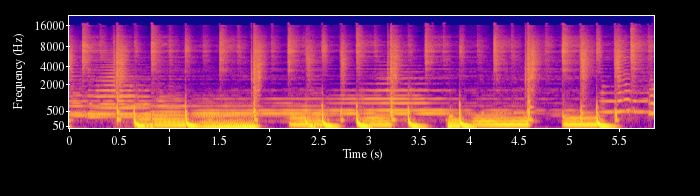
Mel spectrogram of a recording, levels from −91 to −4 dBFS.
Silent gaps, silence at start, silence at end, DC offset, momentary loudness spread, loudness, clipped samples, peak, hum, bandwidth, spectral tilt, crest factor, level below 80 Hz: none; 0 s; 0 s; 0.3%; 5 LU; -13 LUFS; under 0.1%; 0 dBFS; none; 17.5 kHz; -5.5 dB/octave; 12 dB; -16 dBFS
